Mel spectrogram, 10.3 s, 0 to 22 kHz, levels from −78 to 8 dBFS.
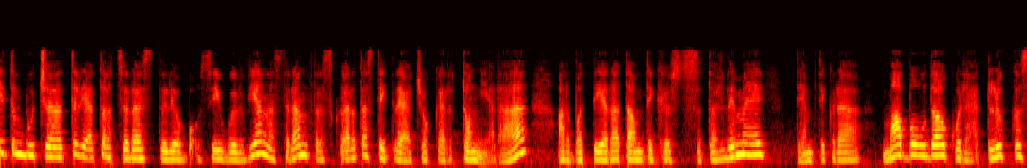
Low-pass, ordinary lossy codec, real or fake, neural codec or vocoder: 7.2 kHz; MP3, 96 kbps; fake; codec, 16 kHz, 0.4 kbps, LongCat-Audio-Codec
